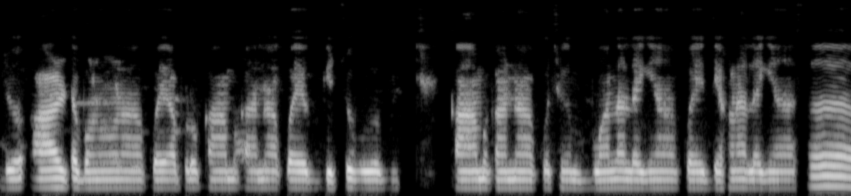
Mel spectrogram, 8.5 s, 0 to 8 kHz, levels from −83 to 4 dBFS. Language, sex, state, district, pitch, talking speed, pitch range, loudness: Garhwali, male, Uttarakhand, Uttarkashi, 130 Hz, 120 wpm, 125-130 Hz, -17 LUFS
